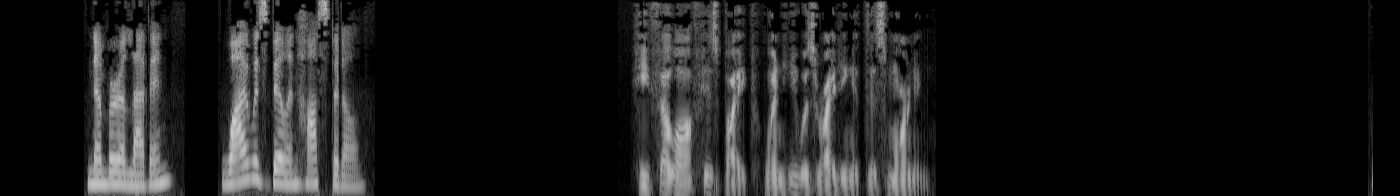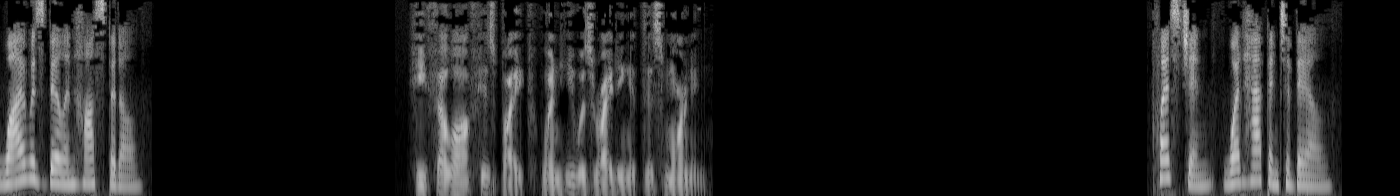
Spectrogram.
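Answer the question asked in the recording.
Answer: He fell off his bike while riding it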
